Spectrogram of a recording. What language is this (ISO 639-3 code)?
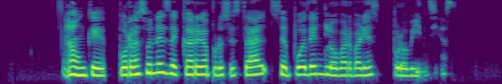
spa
